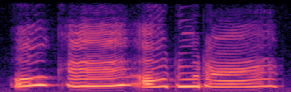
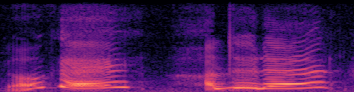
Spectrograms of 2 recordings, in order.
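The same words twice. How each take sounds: First: Very high and louder mock voice of the barber; corrected barber impression. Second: A very high mock voice of the barber; imitating the barber. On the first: Correcting his impression of the barber agreeing, very high and louder. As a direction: redo the barber, squeakier and louder. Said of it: "That's not really her voice". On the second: Retelling the barber agreeing to do his eyebrows, in a very high mock voice. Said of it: "she was like".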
